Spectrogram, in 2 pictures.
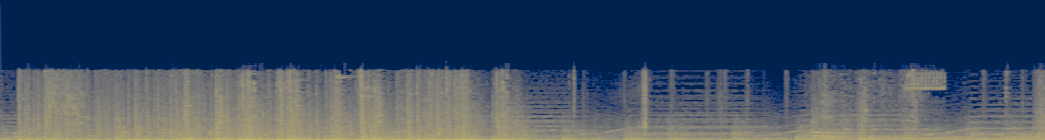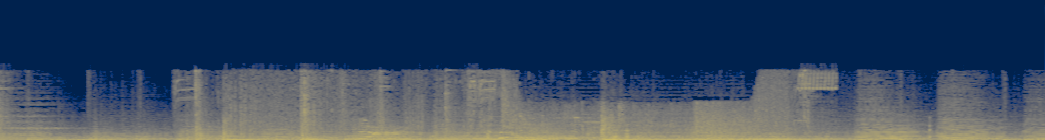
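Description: Gunfire in the video game Robocop Rogue City, with repeated loud shots and bursts over a dense, busy mix of music and game effects, some crashes and impacts mixed in.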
